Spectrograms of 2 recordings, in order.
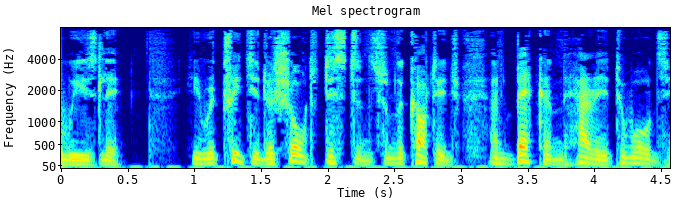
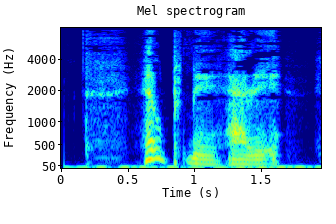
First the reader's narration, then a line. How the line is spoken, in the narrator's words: he muttered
